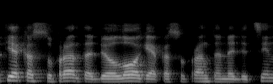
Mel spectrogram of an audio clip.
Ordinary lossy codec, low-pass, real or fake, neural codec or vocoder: Opus, 64 kbps; 7.2 kHz; fake; codec, 24 kHz, 0.9 kbps, WavTokenizer, large speech release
